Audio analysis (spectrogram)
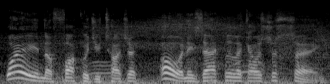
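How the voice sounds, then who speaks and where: A man with a slightly higher-pitched voice talks casually as he watches and reacts, rambling as he thinks aloud. Clear game music plays behind him. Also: very animated, quick pace, rough recording. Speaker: reaction video host. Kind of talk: casual off-the-cuff commentary while watching game cutscenes. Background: game cutscene audio and music.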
